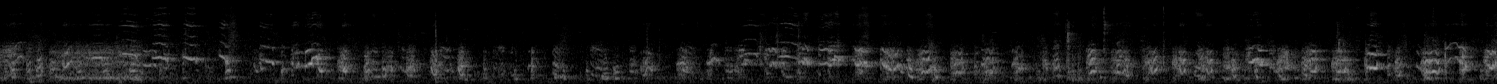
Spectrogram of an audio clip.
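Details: Siuwkje's puppies at 15 days old, starting to walk and explore: a long run of soft, overlapping whines and squeaks, mostly short and rapid with a few drawn-out wavering cries, plus light shuffling and rustling throughout.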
